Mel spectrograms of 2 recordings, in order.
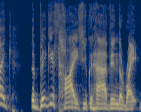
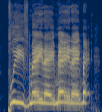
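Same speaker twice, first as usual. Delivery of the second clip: very high, raised, desperate panicked cry; 11 semitones higher, 5 dB louder than usual. Comparing someone to a person losing oxygen on a submarine: mock panicked call for help. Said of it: "calling for help".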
